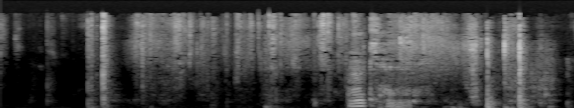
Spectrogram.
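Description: A card case taps down on a table.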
